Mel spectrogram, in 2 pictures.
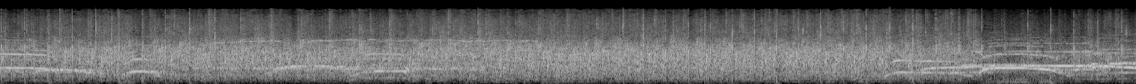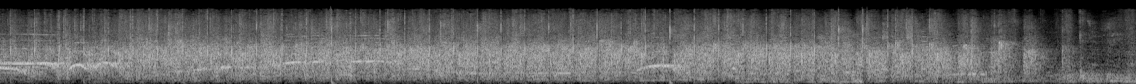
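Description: An audience applauding steadily, with cheering voices rising and falling over the clapping; it dies away near the end.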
